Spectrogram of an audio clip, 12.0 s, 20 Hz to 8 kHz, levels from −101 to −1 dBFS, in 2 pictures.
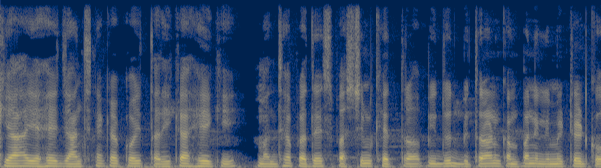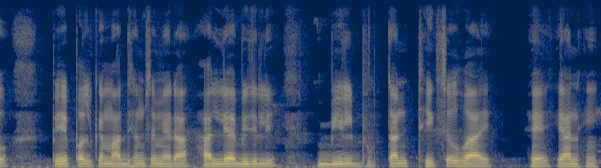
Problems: none marked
